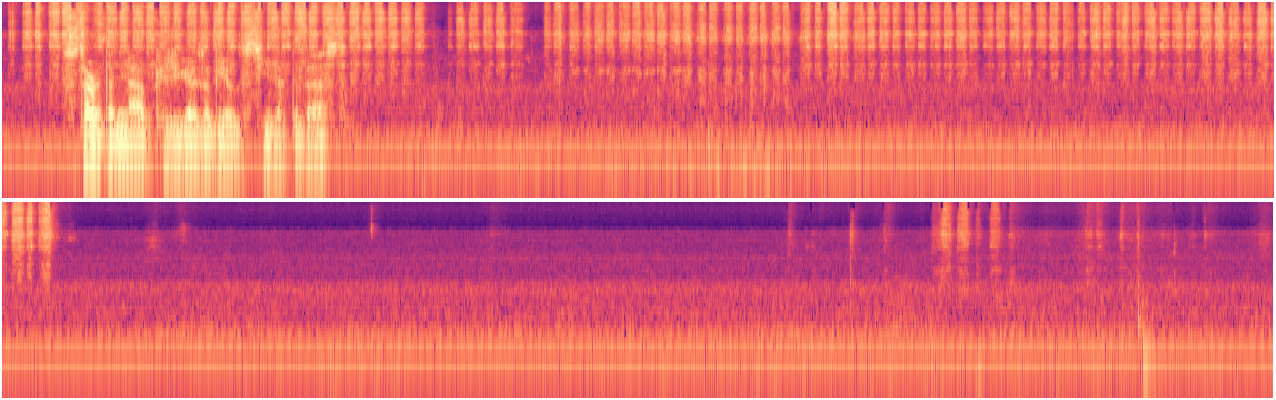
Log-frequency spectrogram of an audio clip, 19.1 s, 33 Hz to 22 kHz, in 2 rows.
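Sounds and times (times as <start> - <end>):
sandpaper rasping on metal: 0.0 - 9.9.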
